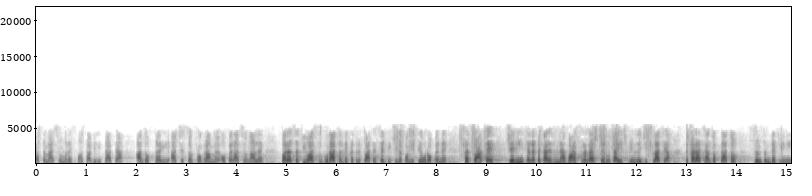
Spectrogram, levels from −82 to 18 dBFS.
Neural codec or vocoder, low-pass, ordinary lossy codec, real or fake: none; 5.4 kHz; MP3, 24 kbps; real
